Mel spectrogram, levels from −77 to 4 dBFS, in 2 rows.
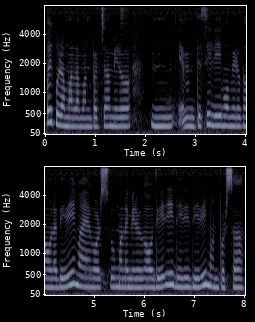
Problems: constant background noise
